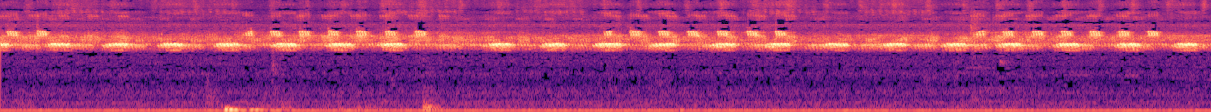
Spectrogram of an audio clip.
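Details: Crickets and companion insects chorusing in autumn. Steady high chirps come about twice per second for the whole stretch, and two faint low knocks are heard early on.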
